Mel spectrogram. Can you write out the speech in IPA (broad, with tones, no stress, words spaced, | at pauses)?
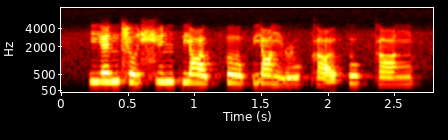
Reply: jɛ˥nso˨ʊ̯ɕy˥n t̪jɑ˥˧ʊ̯pʰɤ˥˧pjɑ˥˩ŋ ɻu˧˥kɑ̰˨˩ʊ̯t̪u˥˩ kɑ˥ŋ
